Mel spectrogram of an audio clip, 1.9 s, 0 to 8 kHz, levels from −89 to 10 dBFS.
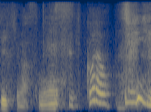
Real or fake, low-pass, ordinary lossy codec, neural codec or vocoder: fake; 7.2 kHz; MP3, 32 kbps; codec, 16 kHz in and 24 kHz out, 1 kbps, XY-Tokenizer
